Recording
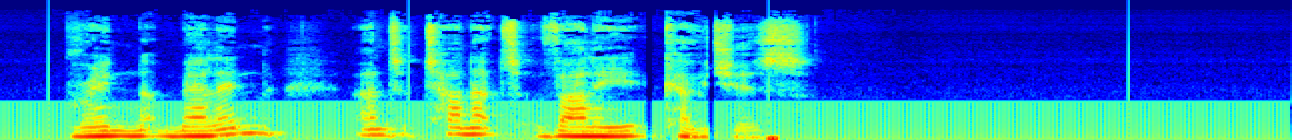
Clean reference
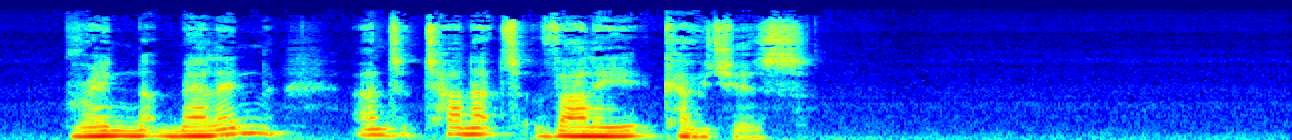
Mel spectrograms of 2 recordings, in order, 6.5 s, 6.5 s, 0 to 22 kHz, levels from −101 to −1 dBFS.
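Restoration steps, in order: de-click; de-hum 54.6 Hz, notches 20; de-plosive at 3.83; interpolate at 3.24/3.55, 27 ms

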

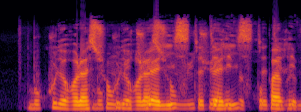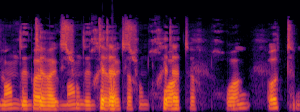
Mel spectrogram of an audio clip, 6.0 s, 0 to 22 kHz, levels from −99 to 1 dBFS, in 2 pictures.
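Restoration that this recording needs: clip repair -9 dBFS; inverse comb 0.632 s -3.5 dB

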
